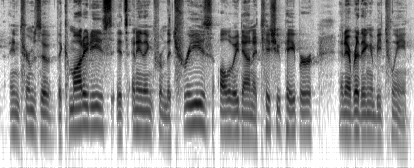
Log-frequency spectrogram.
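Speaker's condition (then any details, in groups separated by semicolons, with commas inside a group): No condition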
